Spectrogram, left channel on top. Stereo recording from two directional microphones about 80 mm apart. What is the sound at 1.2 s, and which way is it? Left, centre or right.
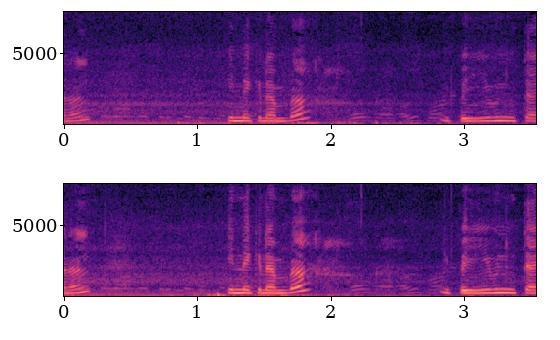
Speech, right.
